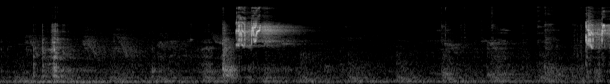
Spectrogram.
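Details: Fischer's lovebirds give loud, piercing, high chirps in two bursts about three seconds apart, with softer faint twittering and a low hum underneath.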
